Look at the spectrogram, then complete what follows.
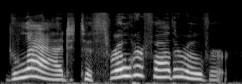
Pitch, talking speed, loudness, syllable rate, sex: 295 Hz, 150 wpm, -15 LUFS, 3.6 syllables/s, female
